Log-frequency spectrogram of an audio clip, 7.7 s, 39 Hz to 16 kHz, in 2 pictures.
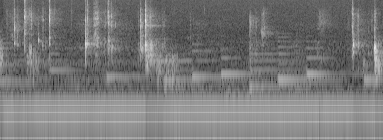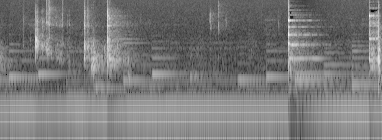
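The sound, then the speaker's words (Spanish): Four eggs cracked into a bowl for a cake batter: many light clinks, taps and wet drips in an irregular rhythm, set against a soft melodic backing of steady tones. “Pongo los 4 huevos.”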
